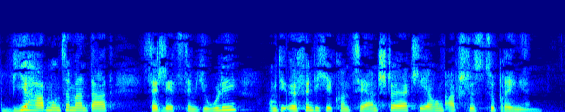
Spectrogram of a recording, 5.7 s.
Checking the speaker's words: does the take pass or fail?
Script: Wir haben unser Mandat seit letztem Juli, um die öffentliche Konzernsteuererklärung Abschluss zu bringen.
pass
